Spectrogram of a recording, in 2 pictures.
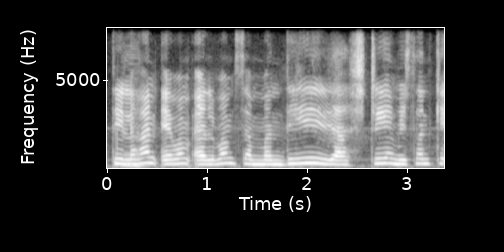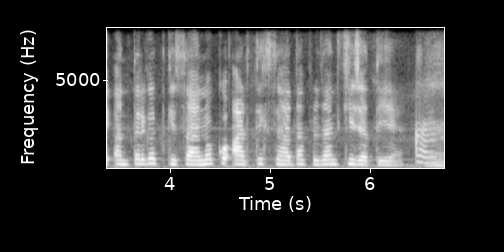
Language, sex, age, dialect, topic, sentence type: Hindi, female, 18-24, Kanauji Braj Bhasha, agriculture, statement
